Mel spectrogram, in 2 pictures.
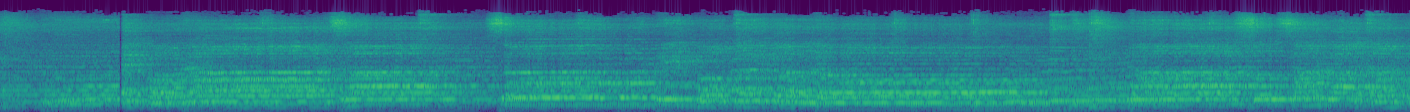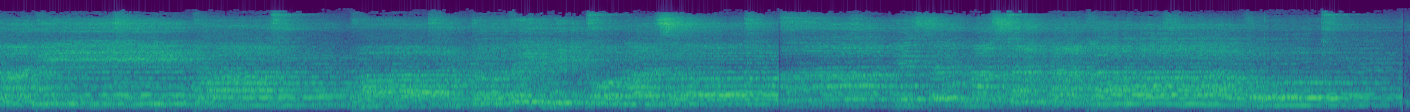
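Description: Church choir singing a hymn over steady low accompanying notes, stopping at the end.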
